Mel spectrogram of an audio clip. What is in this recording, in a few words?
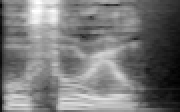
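"authorial", British English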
